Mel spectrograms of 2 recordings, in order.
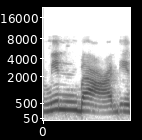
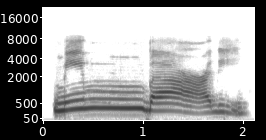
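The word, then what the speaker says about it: من بعد: Nah, maka kita bacanya bukan min ba'di lagi tapi mim, berubah bunyinya ya. Mim ba'di ya.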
